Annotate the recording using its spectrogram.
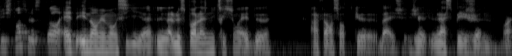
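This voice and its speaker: His pitch sits in the medium range and varies in an ordinary way. The man keeps a moderate pace. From Réunion. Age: 30s. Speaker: Thai boxing athlete and coach. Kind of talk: interview. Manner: halting.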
